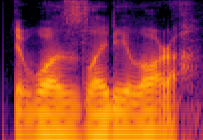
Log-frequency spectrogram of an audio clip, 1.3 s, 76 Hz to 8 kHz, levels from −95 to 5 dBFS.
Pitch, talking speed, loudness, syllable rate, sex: 95 Hz, 190 wpm, -16 LUFS, 5.6 syllables/s, male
